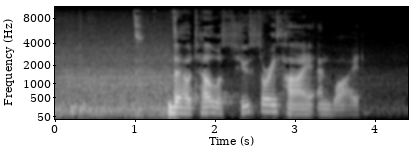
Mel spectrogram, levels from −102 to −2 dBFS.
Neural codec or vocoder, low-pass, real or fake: none; 9.9 kHz; real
